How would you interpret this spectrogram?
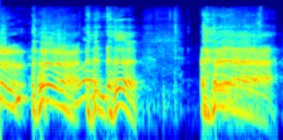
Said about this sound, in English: But the worst thing is, you know, you often need to clear your throat, you know, like...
